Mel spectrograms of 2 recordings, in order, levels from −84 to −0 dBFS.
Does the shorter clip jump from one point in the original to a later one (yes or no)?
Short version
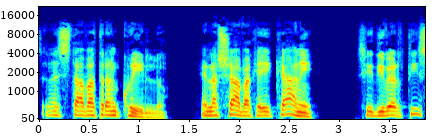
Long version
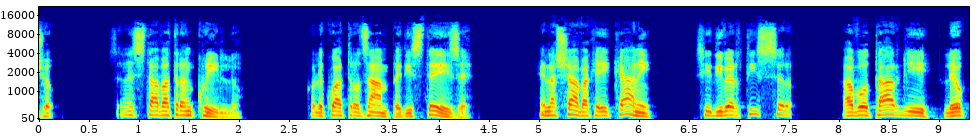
yes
